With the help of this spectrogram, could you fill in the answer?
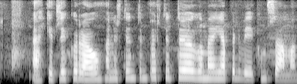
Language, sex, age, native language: Icelandic, female, 30-39, Icelandic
